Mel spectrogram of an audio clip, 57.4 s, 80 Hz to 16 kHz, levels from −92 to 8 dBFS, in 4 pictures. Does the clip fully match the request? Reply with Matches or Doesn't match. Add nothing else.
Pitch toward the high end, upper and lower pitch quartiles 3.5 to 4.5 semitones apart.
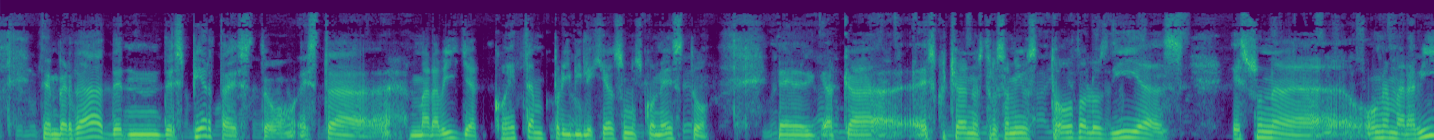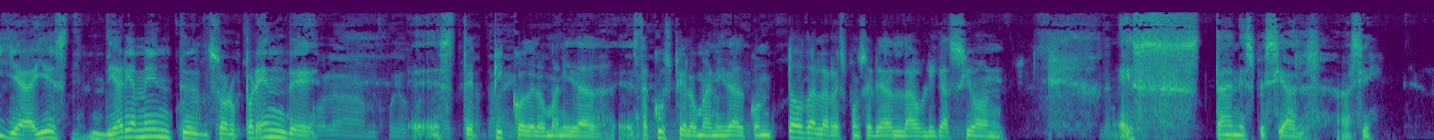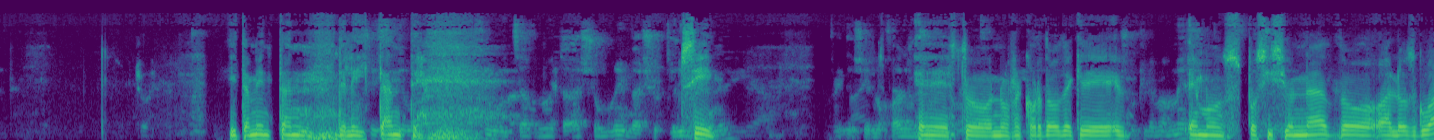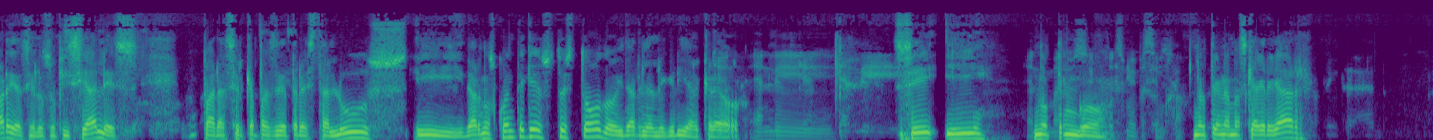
Doesn't match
